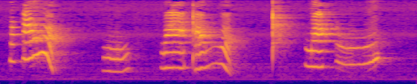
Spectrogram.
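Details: Rescued Indian ringneck parakeet talking indoors: a string of harmonic, voice-like syllables with falling and wavering inflections, some sliding downward sharply, in short phrases separated by brief pauses.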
